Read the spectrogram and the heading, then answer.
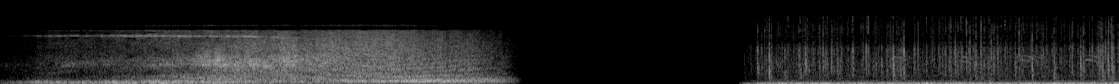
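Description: A loud, steady roar of an airplane passing overhead for about five seconds, with a thin high whine, then silence before a hissing patter of rain begins.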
